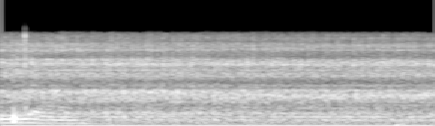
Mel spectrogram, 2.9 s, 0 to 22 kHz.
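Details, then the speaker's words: 2009–2012 Toyota Camry 2.5 2AR-FE engine at idle: dry whirring rattle below that sounds like timing chain but is a worn belt idler/tensioner pulley, before replacing belts and pulleys. "Of course, I'm doing the pulleys to make a noise. 2.5 model engine. You hear that noise down there. Sound like the timing chain, but it's actually a pulley down there."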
